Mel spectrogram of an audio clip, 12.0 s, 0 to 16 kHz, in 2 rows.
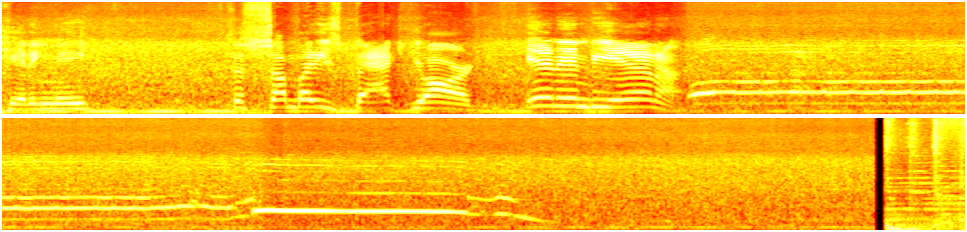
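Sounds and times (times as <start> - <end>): waterfall rushing: 0.0 - 11.5
man yelling: 3.6 - 9.5.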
